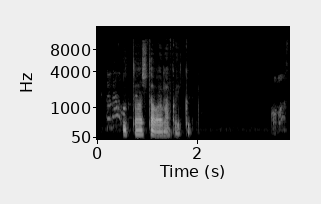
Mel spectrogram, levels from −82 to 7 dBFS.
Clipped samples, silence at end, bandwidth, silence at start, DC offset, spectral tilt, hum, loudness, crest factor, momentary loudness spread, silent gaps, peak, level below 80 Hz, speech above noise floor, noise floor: under 0.1%; 0.1 s; 11.5 kHz; 0.2 s; under 0.1%; -5.5 dB/octave; none; -33 LUFS; 24 dB; 22 LU; none; -12 dBFS; -64 dBFS; 49 dB; -81 dBFS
